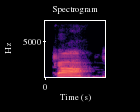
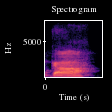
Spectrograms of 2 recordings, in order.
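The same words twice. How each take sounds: First: "ka" broken as ka, catch, a; two cut-apart beats in "ka"; glottal stop. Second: Said in the usual way. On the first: Shown as a demonstration. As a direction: split the vowel of "ka" with a throat stop. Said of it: "allí hay un puso". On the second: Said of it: "no decimos ka".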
